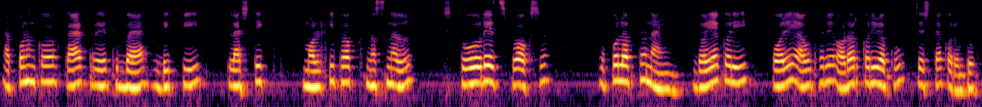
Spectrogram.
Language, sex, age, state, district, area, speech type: Odia, female, 45-60, Odisha, Rayagada, rural, read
